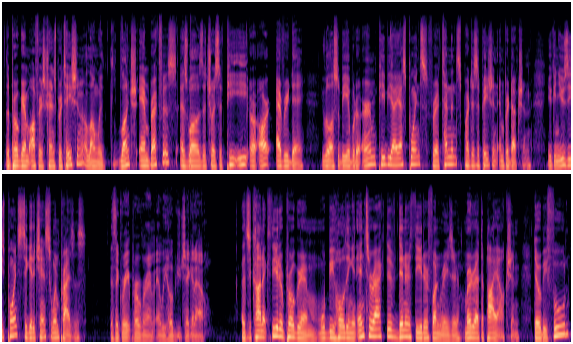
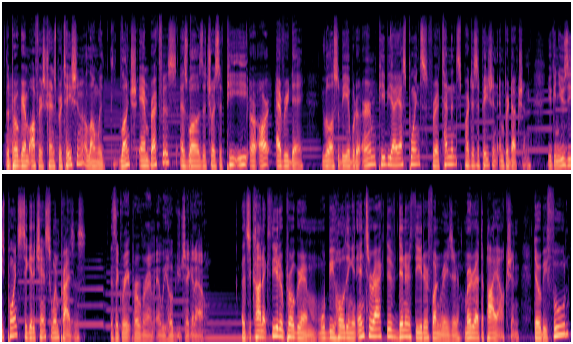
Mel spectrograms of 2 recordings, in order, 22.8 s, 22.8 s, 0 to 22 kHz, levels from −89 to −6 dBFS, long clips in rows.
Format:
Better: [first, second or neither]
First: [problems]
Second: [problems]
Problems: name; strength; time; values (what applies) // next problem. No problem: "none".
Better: first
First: none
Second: background music; faint; throughout; 25 dB below the speech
